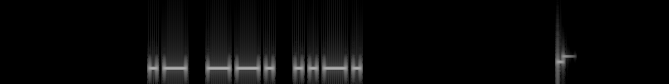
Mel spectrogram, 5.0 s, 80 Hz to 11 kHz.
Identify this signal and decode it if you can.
Morse code, heard as a keyed tone, about 22 wpm, 700 Hz. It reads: AGF
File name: practice / 22wpm / Three Letter-Number Combinations - 22wpm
